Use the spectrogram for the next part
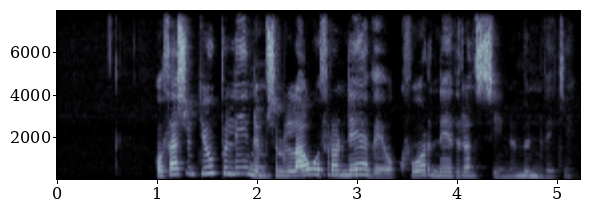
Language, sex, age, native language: Icelandic, female, 40-49, Icelandic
